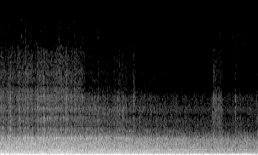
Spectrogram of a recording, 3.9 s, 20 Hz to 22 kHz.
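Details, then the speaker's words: Rolls-Royce Silver Shadow with SU carburettors, after carb tuning: deep steady V8 rumble accelerating from about 60–70 km/h, even with no misses or stumbles; engine running smoothly, though cabin hears an exhaust leak. "running smoothly let's give it some wide open throttle well it's not a super fast car but that's actually the highest amount of throttle that I've given it since I bought the car"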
